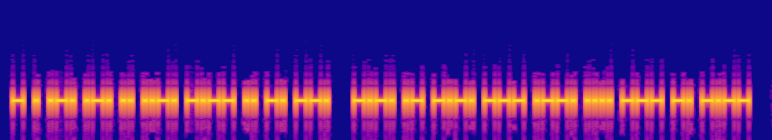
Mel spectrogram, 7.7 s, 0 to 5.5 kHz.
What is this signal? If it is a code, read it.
Morse code, heard as a keyed tone, about 33 wpm, 600 Hz. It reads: TERRIFYING CACOPHONY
